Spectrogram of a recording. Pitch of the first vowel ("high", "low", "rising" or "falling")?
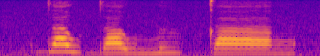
falling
